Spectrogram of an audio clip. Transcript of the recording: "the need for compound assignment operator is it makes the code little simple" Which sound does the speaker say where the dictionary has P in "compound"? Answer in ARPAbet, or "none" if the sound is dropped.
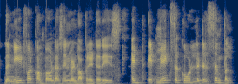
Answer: P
